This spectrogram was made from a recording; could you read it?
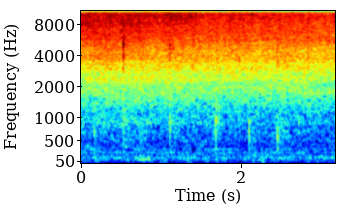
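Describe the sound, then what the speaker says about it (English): Onion and about three cloves of crushed garlic frying in a pan for canned tuna macaroni, a faint, steady hiss of sizzling oil with a few light ticks, and no voices. "We let it fry a bit. We let the onion cook up good."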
